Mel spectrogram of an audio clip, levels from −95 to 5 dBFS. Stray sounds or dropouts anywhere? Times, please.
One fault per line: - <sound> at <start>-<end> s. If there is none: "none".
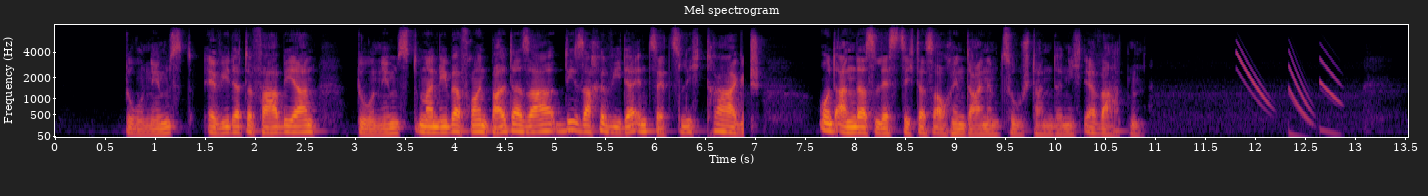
- dropout at 6.9-7.0 s
- chirp at 11.8-12.9 s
